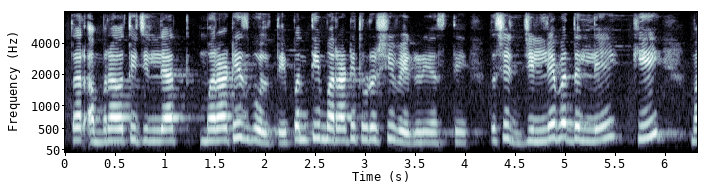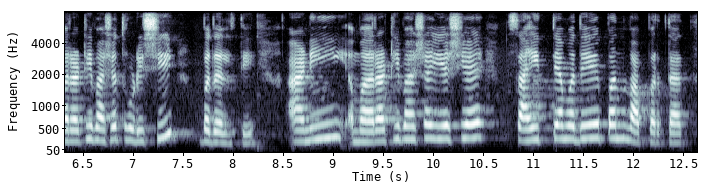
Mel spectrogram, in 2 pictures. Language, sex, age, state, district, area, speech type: Marathi, female, 30-45, Maharashtra, Nagpur, rural, spontaneous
